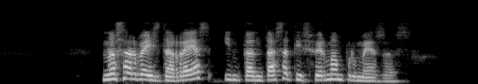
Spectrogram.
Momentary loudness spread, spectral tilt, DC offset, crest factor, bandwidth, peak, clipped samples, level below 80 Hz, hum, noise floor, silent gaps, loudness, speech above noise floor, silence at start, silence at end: 12 LU; -5.5 dB/octave; under 0.1%; 18 dB; 7.8 kHz; -2 dBFS; under 0.1%; -64 dBFS; none; -74 dBFS; none; -17 LUFS; 57 dB; 1.05 s; 0.8 s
